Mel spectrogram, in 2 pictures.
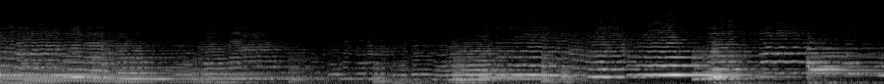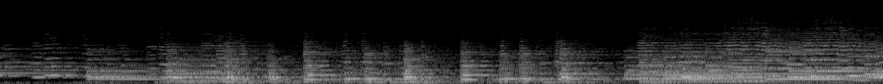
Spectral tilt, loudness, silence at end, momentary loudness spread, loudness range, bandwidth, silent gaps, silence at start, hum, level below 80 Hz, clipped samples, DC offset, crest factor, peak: -7.5 dB/octave; -29 LUFS; 0 s; 13 LU; 8 LU; 13 kHz; none; 0 s; none; -52 dBFS; under 0.1%; under 0.1%; 20 dB; -10 dBFS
